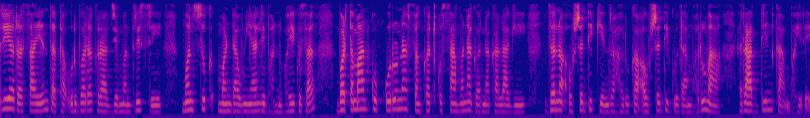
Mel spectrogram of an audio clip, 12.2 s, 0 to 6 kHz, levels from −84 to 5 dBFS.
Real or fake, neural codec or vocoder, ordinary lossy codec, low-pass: real; none; none; 5.4 kHz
